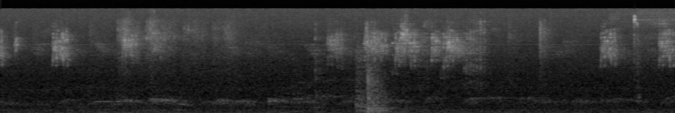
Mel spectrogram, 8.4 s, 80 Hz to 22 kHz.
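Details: Many house martins around two nests, feeding young and flying off, recorded 24 August 2012; scattered dry chirps and short rattles, a sudden splash-like noise midway, low hum behind.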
